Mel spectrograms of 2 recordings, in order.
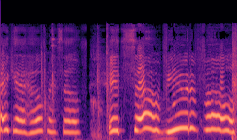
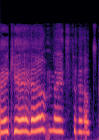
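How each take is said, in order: First: Higher, slow dreamy mock swoon; Bug's Life quote. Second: Higher, slower mock whimper; mock pleading pig. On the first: Quoting Bug's Life, bug drawn to light, mock swoon. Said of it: "on Bug's Life". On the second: Pig voiced as a helpless bug, mock whimper. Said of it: "He's like".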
